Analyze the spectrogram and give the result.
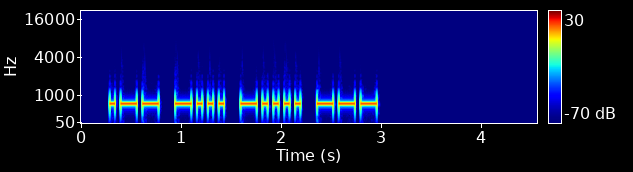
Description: Morse code, heard as a keyed tone, about 22 wpm, 700 Hz. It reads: WB6O
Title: USA Call Signs - 4 Characters - Repeated 2x - 22wpm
